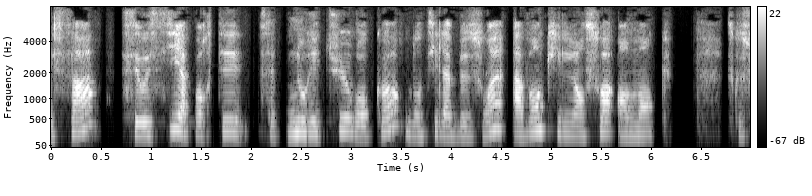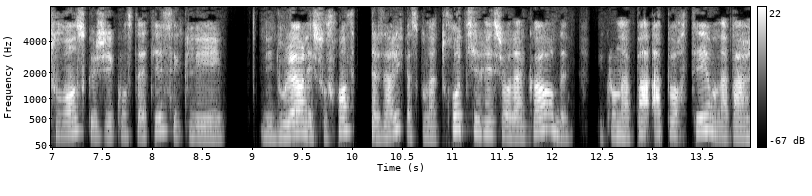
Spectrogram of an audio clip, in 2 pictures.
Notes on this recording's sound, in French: il s'agit d'une rediffusion d'un live Instagram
